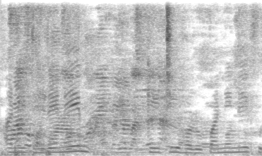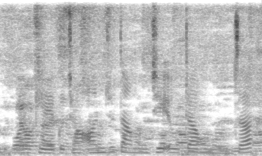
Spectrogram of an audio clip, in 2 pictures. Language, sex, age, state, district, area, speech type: Nepali, female, 18-30, West Bengal, Kalimpong, rural, spontaneous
